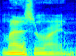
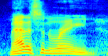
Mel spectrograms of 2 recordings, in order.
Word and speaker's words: Madison Rayne: Oh shit, I got her name wrong. My fault. Madison Rayne.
